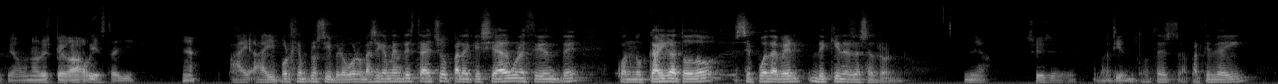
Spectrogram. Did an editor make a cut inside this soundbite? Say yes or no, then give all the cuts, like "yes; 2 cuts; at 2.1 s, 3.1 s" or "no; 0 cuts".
no; 0 cuts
